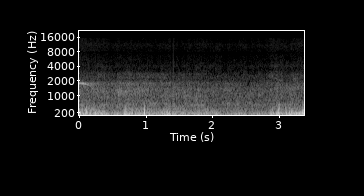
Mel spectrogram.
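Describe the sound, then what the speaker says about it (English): Strong outdoor wind buffets the microphone in a continuous low rumble with gusty swells, loud and close, and nobody talks over it. "this wind is ridiculous out here"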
